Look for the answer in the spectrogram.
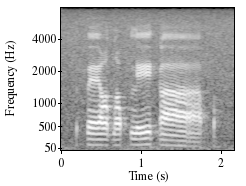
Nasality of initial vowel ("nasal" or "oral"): oral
